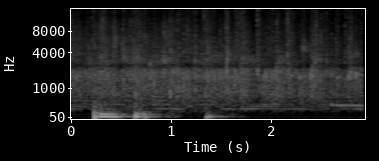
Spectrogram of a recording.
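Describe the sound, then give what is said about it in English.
A church audience breaks into sustained applause as a clap to the grace of God during a sermon, a dense wash of many hands clapping together, with a few deep low thumps near the start and steady crowd noise throughout. “Give a clap to the grace of God.”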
